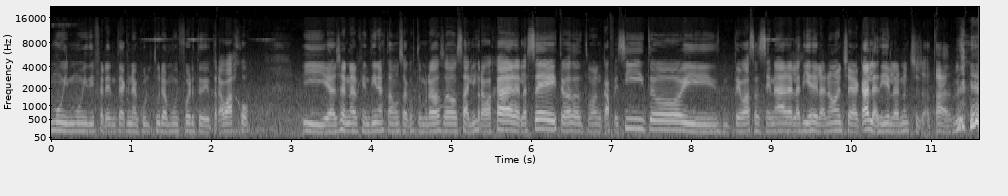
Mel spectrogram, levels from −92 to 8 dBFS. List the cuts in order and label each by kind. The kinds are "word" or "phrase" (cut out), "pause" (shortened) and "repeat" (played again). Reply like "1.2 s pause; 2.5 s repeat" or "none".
0.9 s word; 5.3 s word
